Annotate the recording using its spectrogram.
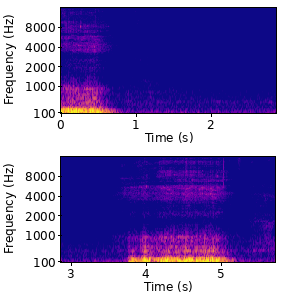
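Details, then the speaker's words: Recorded snoring sound from an online tester, played aloud at loud volume to test sleep headphones: loud, low, rattling snores on two in-breaths separated by a quiet pause on the out-breath. "as this snoring as you can hear I hear it just a little bit and that's that loud volume"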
